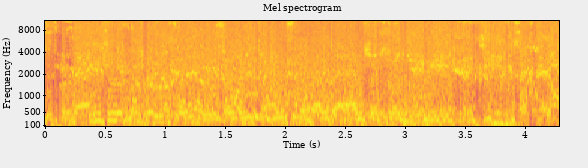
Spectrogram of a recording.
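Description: A man speaks into a microphone.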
